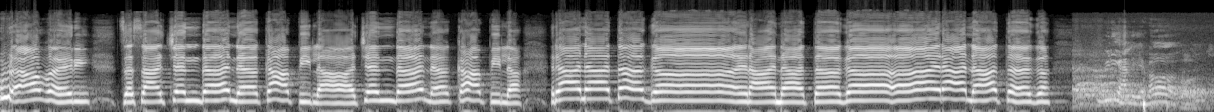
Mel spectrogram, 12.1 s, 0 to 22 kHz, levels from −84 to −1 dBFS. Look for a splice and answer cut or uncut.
cut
